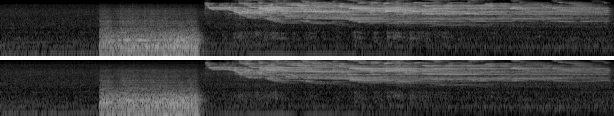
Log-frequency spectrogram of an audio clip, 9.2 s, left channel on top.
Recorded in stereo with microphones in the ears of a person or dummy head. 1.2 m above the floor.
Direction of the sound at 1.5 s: 60° left (ahead or behind).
